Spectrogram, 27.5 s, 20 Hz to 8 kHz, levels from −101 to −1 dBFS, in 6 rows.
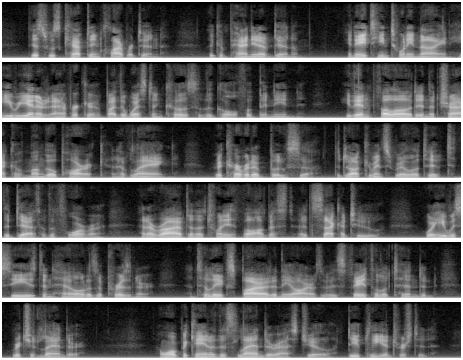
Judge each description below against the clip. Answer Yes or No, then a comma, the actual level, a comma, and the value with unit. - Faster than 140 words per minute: Yes, average, 185 wpm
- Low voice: Yes, low, 125 Hz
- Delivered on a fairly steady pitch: Yes, narrow, 1.9 semitones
